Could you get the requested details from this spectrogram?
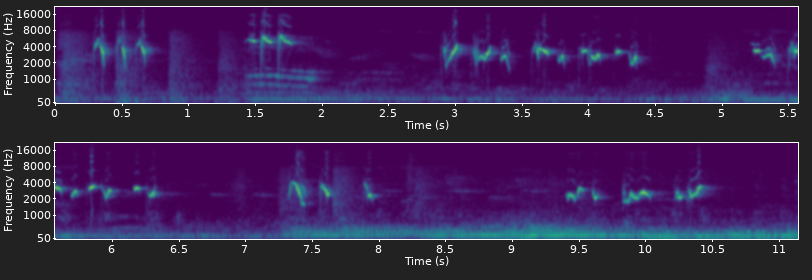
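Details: Green leafbird singing to rile up a young spotted leafbird: short groups of sharp whistled and chattering notes separated by pauses, with a steady low hum growing louder toward the end.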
